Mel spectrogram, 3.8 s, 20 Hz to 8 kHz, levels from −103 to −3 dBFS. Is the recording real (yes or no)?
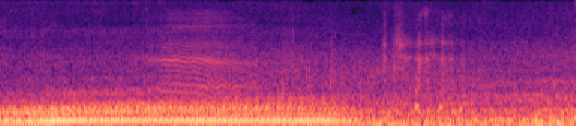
yes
